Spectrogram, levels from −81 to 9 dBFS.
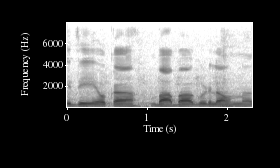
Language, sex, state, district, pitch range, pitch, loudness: Telugu, male, Telangana, Hyderabad, 115-125 Hz, 120 Hz, -17 LUFS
